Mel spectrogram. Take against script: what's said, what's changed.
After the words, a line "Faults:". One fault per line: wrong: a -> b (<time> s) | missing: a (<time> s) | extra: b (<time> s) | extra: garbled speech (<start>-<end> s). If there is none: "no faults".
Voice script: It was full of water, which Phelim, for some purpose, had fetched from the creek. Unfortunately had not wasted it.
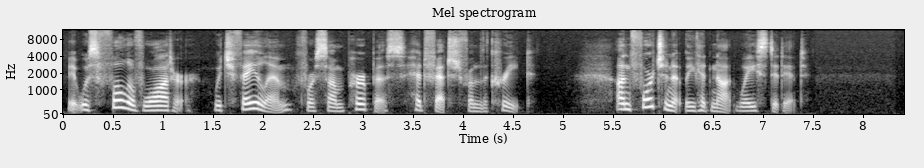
It was full of water, which Phelim, for some purpose, had fetched from the creek. Unfortunately had not wasted it.
Faults:
no faults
